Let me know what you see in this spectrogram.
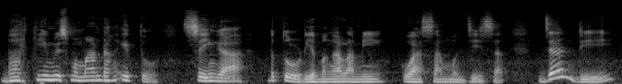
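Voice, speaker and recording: Lively, gravelly woman preaching a devotional. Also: extremely low pitch, a little slow. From Indonesia. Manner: lively storytelling preacher who voices the people in the story. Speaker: pastor. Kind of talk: morning devotional sermon.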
